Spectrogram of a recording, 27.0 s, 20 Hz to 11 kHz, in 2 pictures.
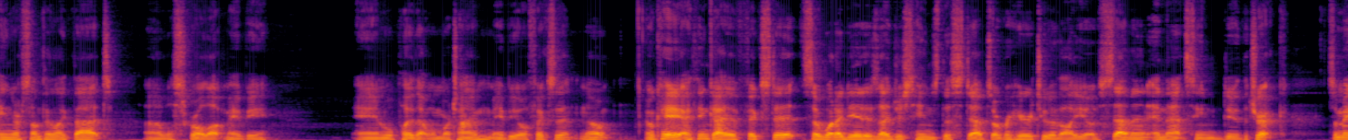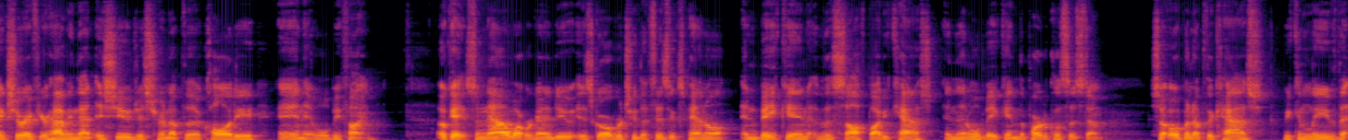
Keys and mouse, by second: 3.7 alt+a, 5.8 alt+a, 6.3 alt+a, 8.4 alt+a, 13.2-16.9 drag, 16.9-20.0 middle drag, 20.0-23.0 drag, 25.5-26.9 drag.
